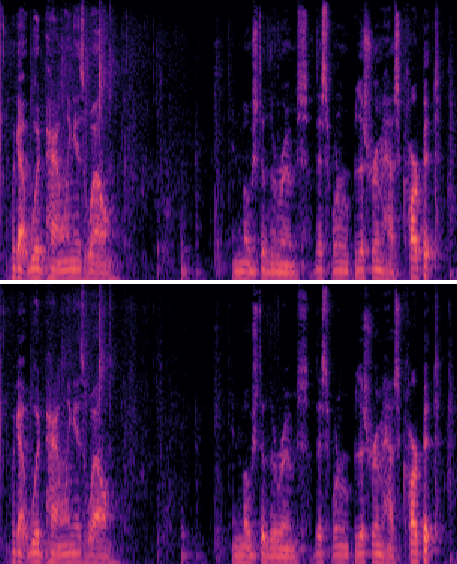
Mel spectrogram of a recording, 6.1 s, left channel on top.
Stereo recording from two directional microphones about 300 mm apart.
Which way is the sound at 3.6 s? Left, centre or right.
Centre.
